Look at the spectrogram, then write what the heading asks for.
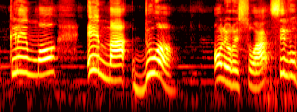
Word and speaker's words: Emadouan: Donc, Emadouan, j'ai bien prononcé.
